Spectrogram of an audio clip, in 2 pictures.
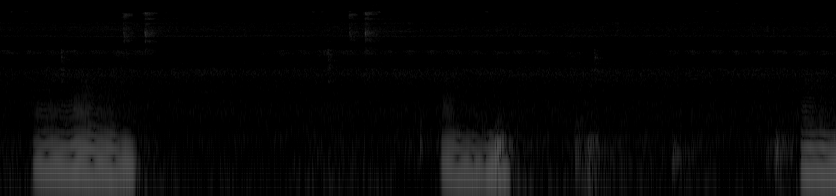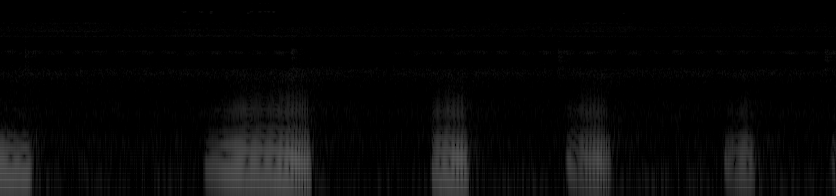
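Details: Pet cat named Miiko snoring indoors: low, humming, harmonic snores in a regular series, about every two seconds, some swelling and bending in pitch, with a faint steady hiss between breaths.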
